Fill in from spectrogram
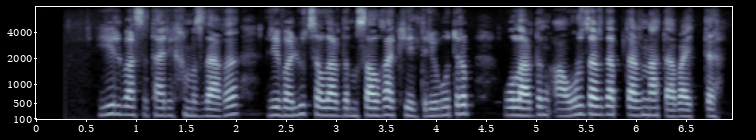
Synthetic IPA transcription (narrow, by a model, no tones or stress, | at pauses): je̞lbɑsət̪ʰɑɾijχəməzd̪ɑʁə | ɾe̞vo̞lʲjut̪sɨjalˠɑɾd̪əməsɑlˠʁɑkʲʰe̞lt̪ɪɾe̞wo̞t̪əɾəp̚ | wo̞lˠɑɾd̪əɴʔɑwəɾzɑɾd̪ɑp̚t̪ɑɾənɑt̪ɑpɑjt̪ːə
